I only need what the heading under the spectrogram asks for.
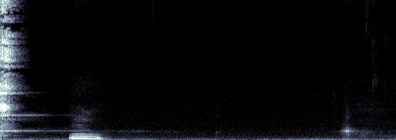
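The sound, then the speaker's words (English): Wine glasses of rosé clink together once in a toast, a sharp bright chime that rings briefly and fades, followed by a short murmur from a voice and then near silence. “Ready to drink it. It smells so good. Cheers.”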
